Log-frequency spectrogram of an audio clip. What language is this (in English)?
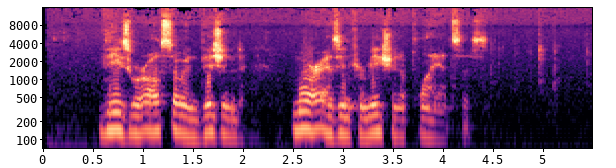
English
